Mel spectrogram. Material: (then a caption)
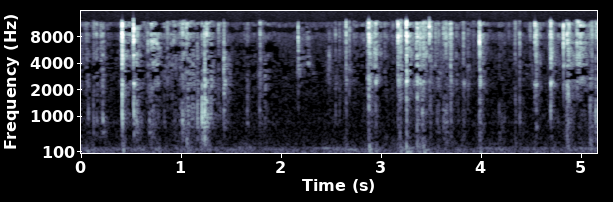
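Soap. A utility knife blade scrapes and carves flakes from a solid green bar of soap embossed "Malizia" held in the hand. Quiet, sharp, crackly ticks and short dry scrapes come in irregular bursts, bright and crisp with almost no ring, over a faint low hum.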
